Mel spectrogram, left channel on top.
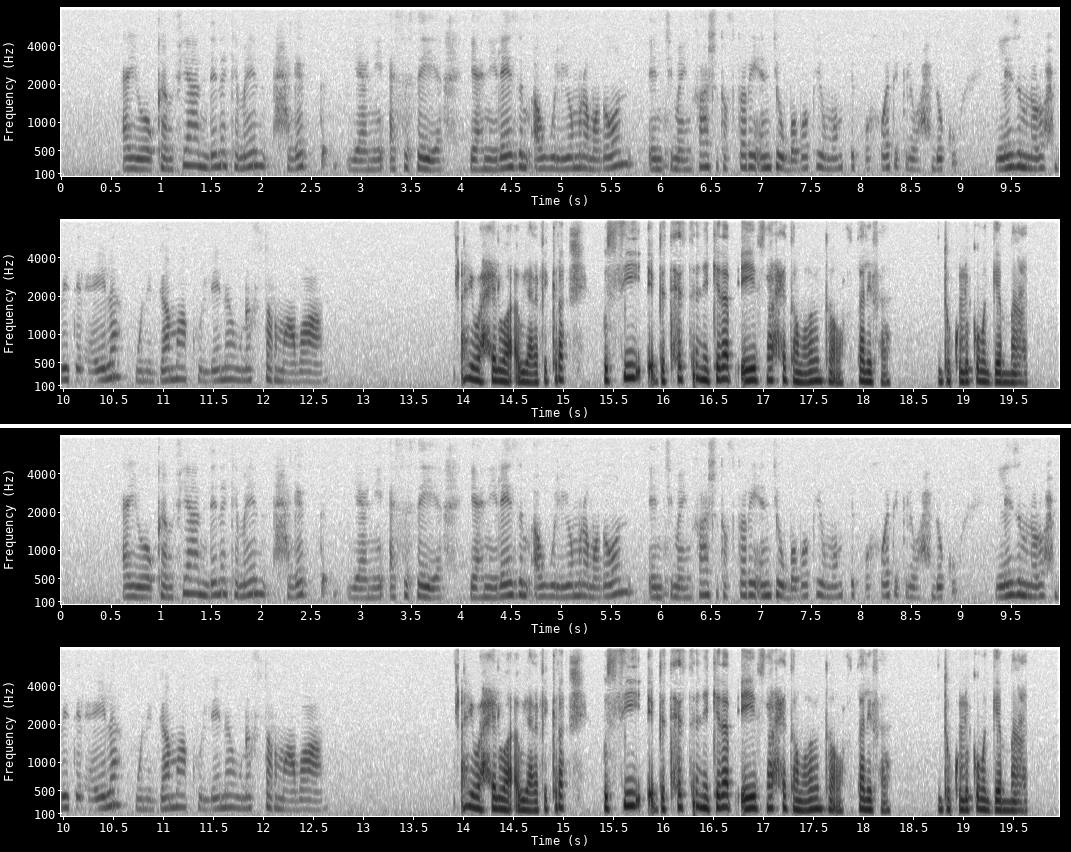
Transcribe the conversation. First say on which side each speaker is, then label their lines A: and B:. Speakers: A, on the right; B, on the right.
A: ايوه وكان في عندنا كمان حاجات يعني اساسيه يعني لازم اول يوم رمضان انت ما ينفعش تفطري انت وباباكي ومامتك واخواتك لوحدكم لازم نروح بيت العيله ونتجمع كلنا ونفطر مع بعض
B: ايوه حلوه قوي على فكره بصي بتحس ان كده بايه فرحه رمضان بتبقى مختلفه انتوا كلكم
A: ايوه
B: متجمعين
